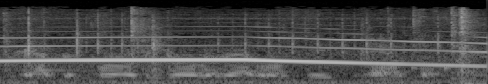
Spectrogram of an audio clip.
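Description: Police car siren wailing: one high tone holding steady, then starting to slide slowly down in pitch a little past halfway.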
